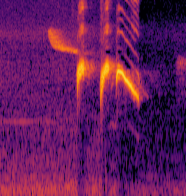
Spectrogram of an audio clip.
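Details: Female red-whiskered bulbul in a cage, calling so a young male will sing: a thin falling whistle, then two short bright notes and a longer slurred note sliding downward.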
